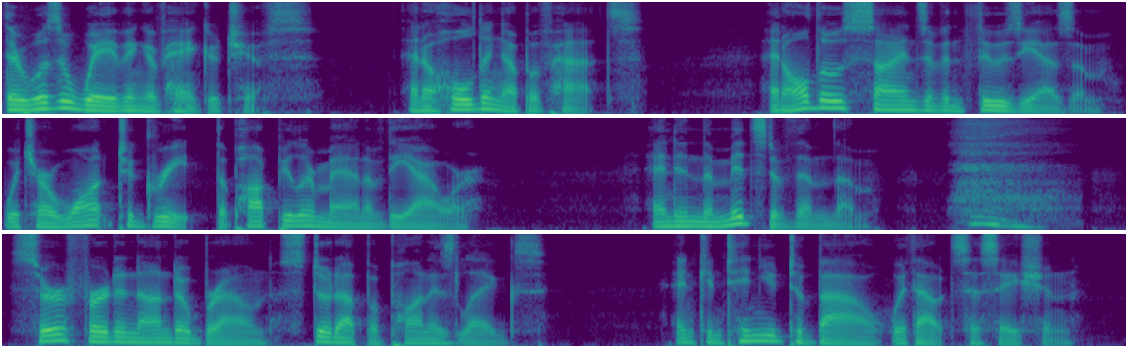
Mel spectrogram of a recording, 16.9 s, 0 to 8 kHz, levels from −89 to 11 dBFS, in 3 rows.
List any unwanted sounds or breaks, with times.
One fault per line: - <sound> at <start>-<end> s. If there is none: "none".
- breath at 10.4-11.0 s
